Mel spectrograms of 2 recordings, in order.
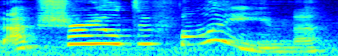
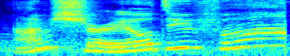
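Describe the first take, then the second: First: It is said in a peppy, sincere tone. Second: It is said in a mocking, sarcastic tone.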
